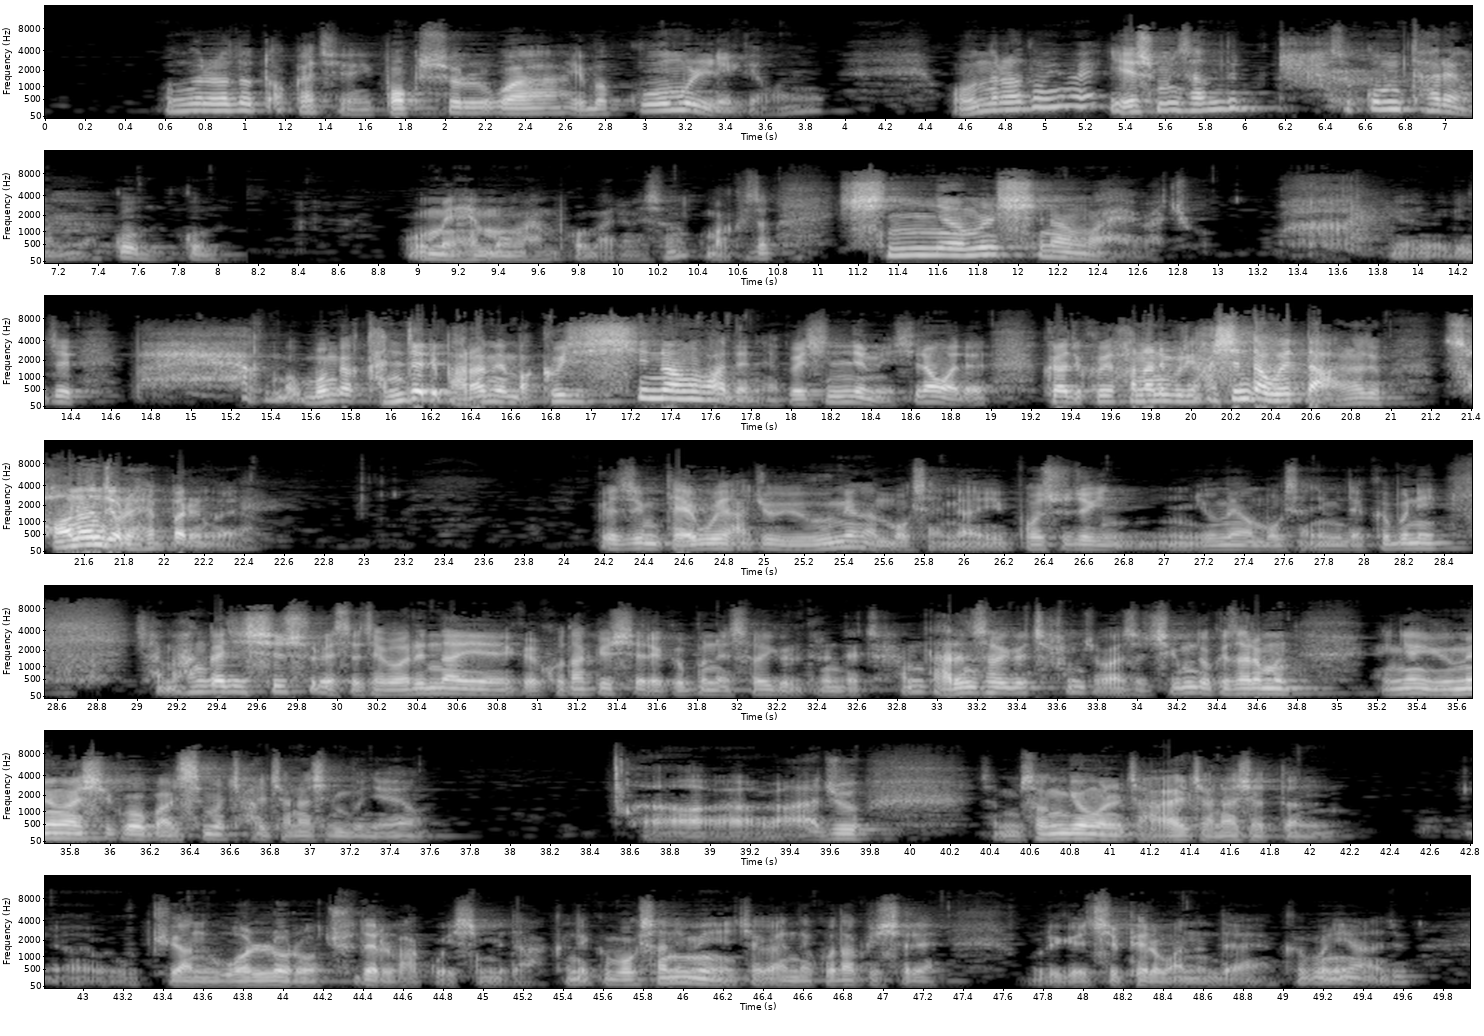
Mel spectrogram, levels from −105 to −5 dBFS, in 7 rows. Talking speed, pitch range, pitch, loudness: 340 characters per minute, 110-190 Hz, 140 Hz, -28 LUFS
